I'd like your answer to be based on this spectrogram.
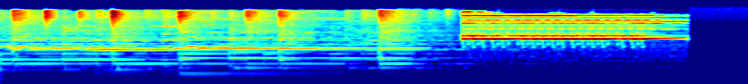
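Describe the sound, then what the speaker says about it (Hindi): An incoming call on a phone in a Hindi TV drama: a melodic electronic ringtone plays close and clear, then shifts to a brighter, louder repeating ring before cutting off abruptly, with no talking over it. "अभी गई और कॉल भी आ गया"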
